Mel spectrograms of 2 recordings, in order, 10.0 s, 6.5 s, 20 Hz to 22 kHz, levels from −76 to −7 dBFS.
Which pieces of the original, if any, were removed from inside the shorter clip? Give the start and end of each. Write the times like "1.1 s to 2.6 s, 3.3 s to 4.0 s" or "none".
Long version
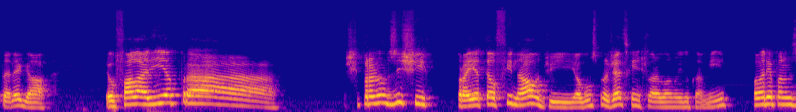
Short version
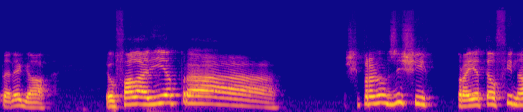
none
